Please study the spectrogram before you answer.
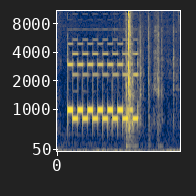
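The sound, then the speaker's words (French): Telephone ringing on an outgoing call: a rapid warbling trill that alternates between two tones, loud and unbroken for about a second and a half, then cut off by a short clunk and quiet. “Bon, vite, faut que j'appelle. Faut que j'appelle Benoît, Benoît.”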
